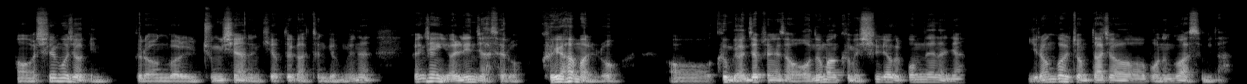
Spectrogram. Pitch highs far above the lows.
Yes: wide, 6.9 semitones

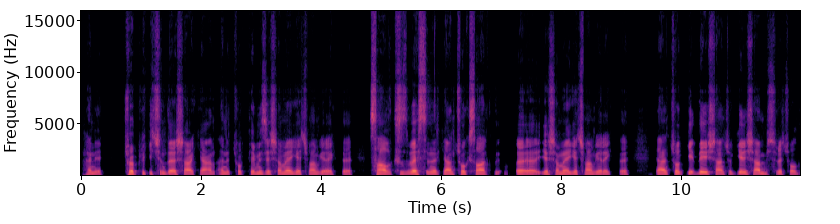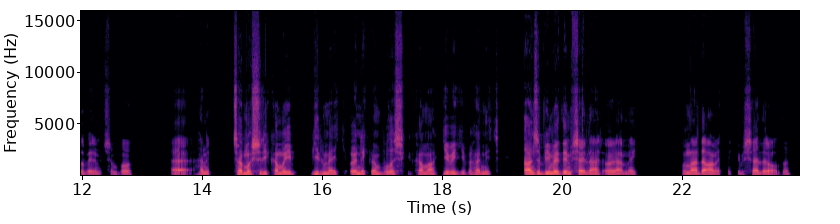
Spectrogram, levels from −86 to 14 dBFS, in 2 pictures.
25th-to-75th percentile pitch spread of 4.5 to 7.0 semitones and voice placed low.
No: average, 3.3 semitones; very low, 95 Hz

